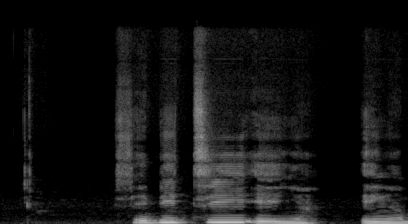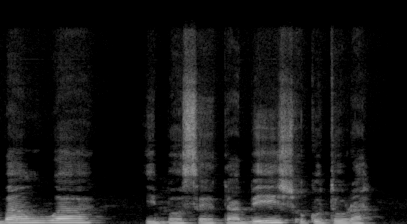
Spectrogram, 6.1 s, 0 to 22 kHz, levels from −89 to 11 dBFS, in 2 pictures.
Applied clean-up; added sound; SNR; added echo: none; none; none; none.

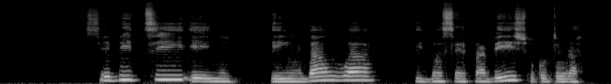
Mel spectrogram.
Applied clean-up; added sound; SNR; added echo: neural mask model DeepFilterNet 3.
